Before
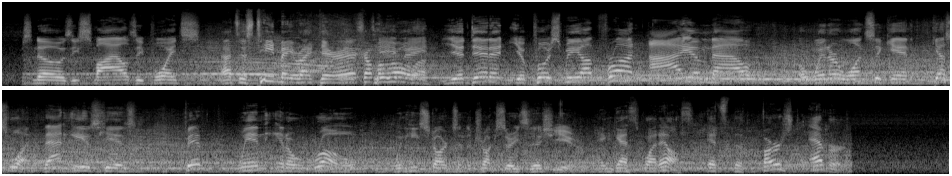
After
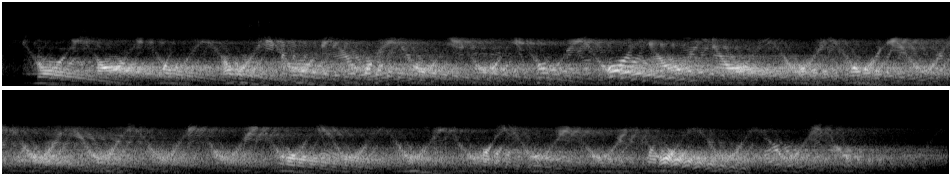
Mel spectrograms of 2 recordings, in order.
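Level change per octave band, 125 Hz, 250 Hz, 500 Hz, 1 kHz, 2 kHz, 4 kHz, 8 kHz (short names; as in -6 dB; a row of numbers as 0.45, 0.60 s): under -20 dB, under -25 dB, -7.0 dB, +5.5 dB, -11.5 dB, -8.5 dB, under -30 dB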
